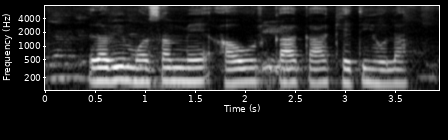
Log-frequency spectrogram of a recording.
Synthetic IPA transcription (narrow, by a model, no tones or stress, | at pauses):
ɾəbimɔːsəmːẽɔʊɾkakakʰeːt̪iɦoːlaː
